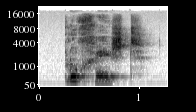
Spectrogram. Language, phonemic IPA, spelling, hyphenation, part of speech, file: Dutch, /ˈplu.xeːst/, ploeggeest, ploeg‧geest, noun, Nl-ploeggeest.ogg
- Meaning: team spirit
